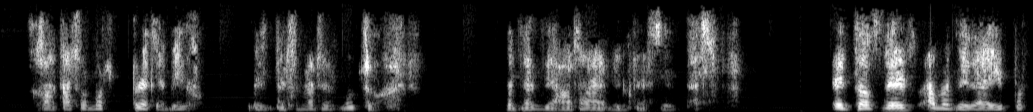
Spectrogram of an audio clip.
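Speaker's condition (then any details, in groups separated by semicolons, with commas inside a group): Duchenne muscular dystrophy; diagnosed at age 6 by biopsy at Hospital San Juan de Dios, childhood walking difficulty and falls, scoliosis surgery in adolescence; age 43, fully dependent for eating, washing, dressing, going out, needs breathing assistance; Aragonese Maño intonation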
